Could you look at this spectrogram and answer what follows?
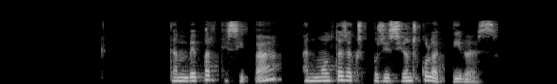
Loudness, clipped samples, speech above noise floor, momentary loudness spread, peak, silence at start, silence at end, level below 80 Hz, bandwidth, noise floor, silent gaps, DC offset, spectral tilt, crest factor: -21 LUFS; under 0.1%; over 69 dB; 9 LU; -2 dBFS; 1.7 s; 0.6 s; -58 dBFS; 8.4 kHz; under -90 dBFS; 2.87-3.02 s; under 0.1%; -3.5 dB/octave; 22 dB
